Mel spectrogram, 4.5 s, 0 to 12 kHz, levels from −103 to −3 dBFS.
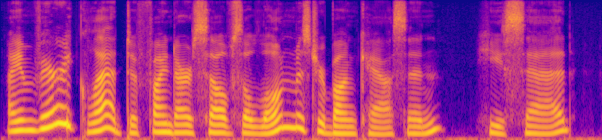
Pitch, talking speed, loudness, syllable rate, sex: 210 Hz, 160 wpm, -16 LUFS, 4.7 syllables/s, female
